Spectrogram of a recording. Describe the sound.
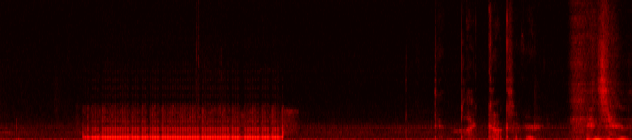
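A phone call on speakerphone rings out on the line, one steady ringing tone of about two seconds while waiting for an answer, followed by faint clicks and soft, whispery voices.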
